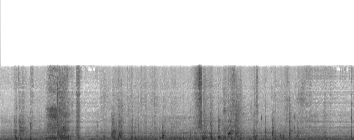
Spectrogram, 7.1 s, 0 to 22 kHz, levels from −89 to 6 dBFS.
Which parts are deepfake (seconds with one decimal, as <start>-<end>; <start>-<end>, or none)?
1.3-2.0; 6.1-7.1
